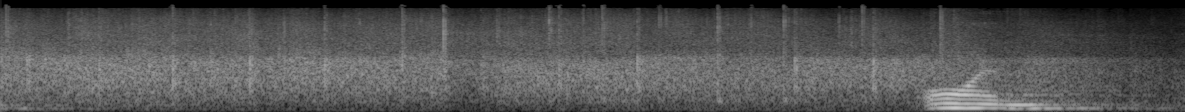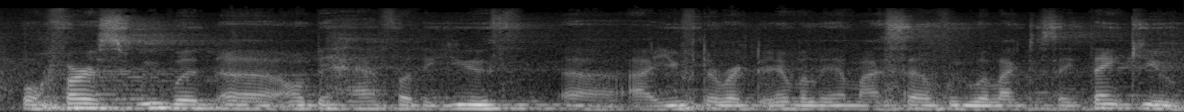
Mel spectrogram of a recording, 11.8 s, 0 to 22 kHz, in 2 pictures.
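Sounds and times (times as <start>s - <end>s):
audience applauding for the youth: 0.0s - 5.9s
speech: 4.6s - 11.8s.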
